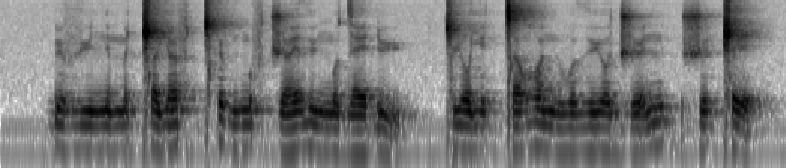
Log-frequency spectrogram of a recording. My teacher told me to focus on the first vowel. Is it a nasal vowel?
no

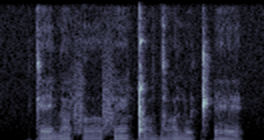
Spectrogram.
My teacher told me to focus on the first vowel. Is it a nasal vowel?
no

